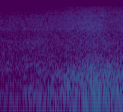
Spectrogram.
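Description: Ocean waves washing onto a beach make a steady, broad rush of surf that swells louder toward the end of the brief moment.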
